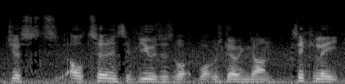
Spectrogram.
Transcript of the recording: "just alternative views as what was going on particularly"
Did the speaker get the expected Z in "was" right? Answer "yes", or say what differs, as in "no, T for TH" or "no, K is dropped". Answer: yes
